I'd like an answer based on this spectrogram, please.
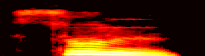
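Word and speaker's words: soon: হস্তুকার সাউন্ড করে দেব যেমন এস এস এর জন্য দন্তস এবার এখানে দেখো ডবল ও আছে ডবল ও দেখতে পেলেই হস্তুকার করে দাও তাই হস্তকার তাহলে কি হলো এস ডবল ও মানে দন্তস এ হস্কার নেক্সট এন এন এর জন্য দন্ত নো এবার একসঙ্গে উচ্চারণ করো এস ডবল ও এন সুন সো এরকম করে মনে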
